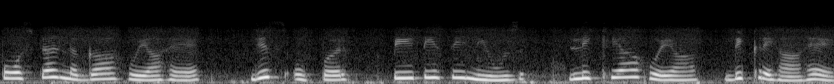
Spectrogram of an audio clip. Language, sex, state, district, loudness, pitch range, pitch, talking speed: Punjabi, female, Punjab, Kapurthala, -13 LUFS, 205-290 Hz, 240 Hz, 95 wpm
